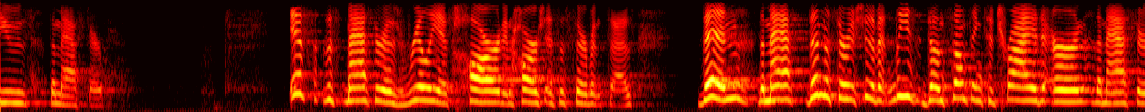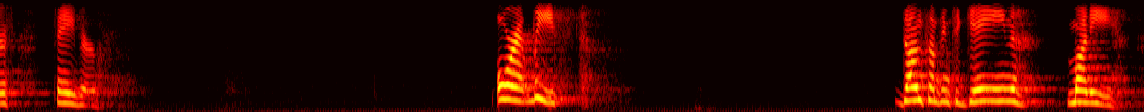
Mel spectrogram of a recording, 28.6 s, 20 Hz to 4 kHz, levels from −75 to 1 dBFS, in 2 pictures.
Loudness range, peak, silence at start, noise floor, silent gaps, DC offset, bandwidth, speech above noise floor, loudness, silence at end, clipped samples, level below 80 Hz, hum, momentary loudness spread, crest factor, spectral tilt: 13 LU; -4 dBFS; 0 s; -70 dBFS; none; under 0.1%; 3.8 kHz; 46 dB; -24 LUFS; 0.3 s; under 0.1%; -72 dBFS; none; 16 LU; 22 dB; -8.5 dB/octave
